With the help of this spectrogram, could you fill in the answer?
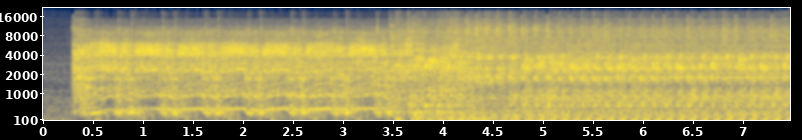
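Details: Kubota L-series two-cylinder diesel tractor after repairing internal oil leak causing low oil pressure (camshaft aluminum plugs, per TSB), glow plugs used, old oil still in; short crank then steady lumpy idle, no knocks or rattles; normal start-up.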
